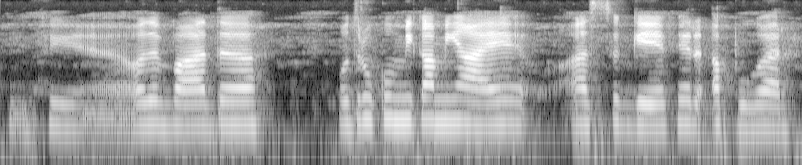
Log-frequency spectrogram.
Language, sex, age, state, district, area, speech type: Dogri, female, 30-45, Jammu and Kashmir, Reasi, rural, spontaneous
